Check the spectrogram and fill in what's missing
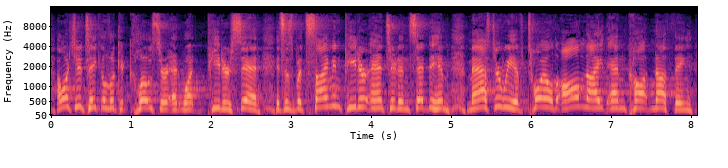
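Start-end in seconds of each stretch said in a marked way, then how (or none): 3.0-8.0 full-force preaching. Acted. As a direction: preach it with fire, building to a shout.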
